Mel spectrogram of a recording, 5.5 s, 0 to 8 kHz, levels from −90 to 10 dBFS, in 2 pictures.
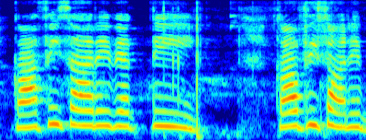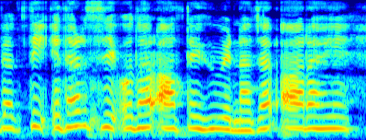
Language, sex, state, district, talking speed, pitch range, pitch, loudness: Hindi, female, Uttar Pradesh, Saharanpur, 155 wpm, 255-310 Hz, 280 Hz, -18 LUFS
